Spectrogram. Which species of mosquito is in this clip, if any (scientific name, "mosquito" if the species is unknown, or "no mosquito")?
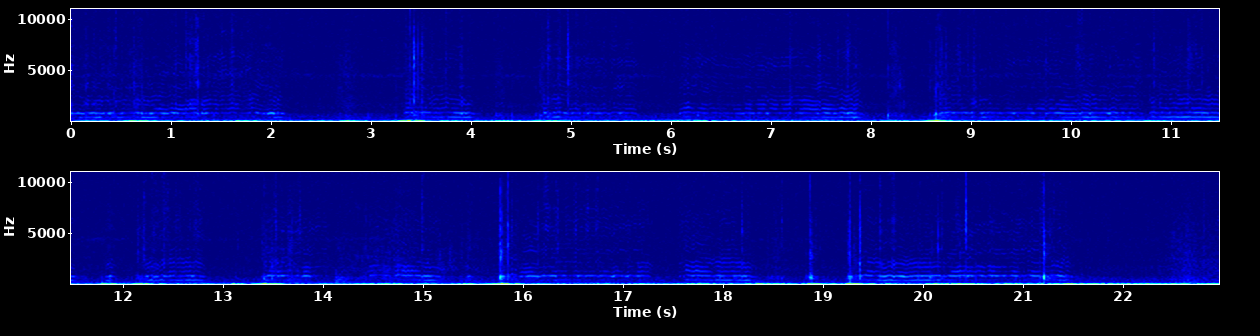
Mansonia uniformis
